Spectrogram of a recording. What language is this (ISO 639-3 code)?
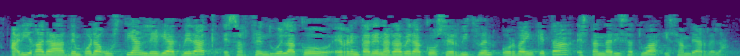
eus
